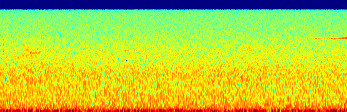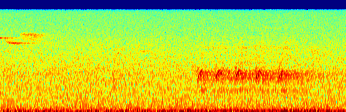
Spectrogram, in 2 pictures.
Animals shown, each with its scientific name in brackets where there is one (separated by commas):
American Crow (Corvus brachyrhynchos), Black-throated Green Warbler (Setophaga virens), Red-eyed Vireo (Vireo olivaceus)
